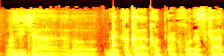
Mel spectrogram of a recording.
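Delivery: playing a sly salesman who flatters a grandpa; smooth salesman to grandpa. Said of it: "とかって".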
